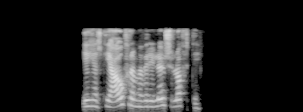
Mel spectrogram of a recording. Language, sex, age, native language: Icelandic, female, 40-49, Icelandic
